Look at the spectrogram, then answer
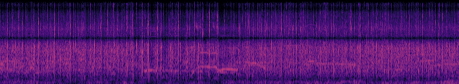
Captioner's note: cheers, clapping thoughout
